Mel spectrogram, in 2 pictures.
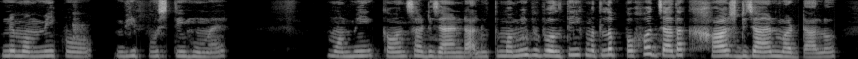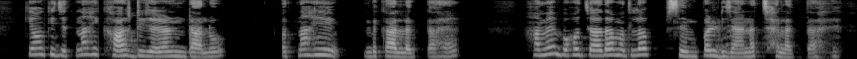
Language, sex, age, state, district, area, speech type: Hindi, female, 18-30, Uttar Pradesh, Prayagraj, rural, spontaneous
